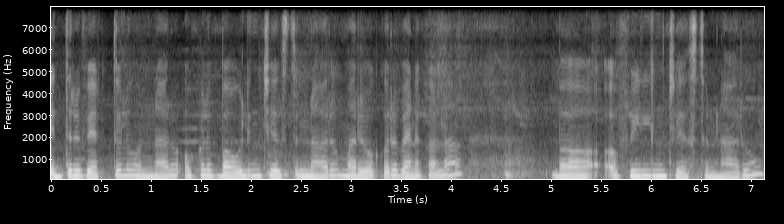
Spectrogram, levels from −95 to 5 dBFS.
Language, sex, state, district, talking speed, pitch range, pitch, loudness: Telugu, female, Telangana, Karimnagar, 85 wpm, 225-250 Hz, 235 Hz, -15 LUFS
